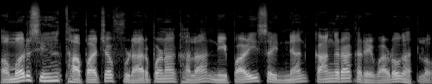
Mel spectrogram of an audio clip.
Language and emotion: Goan Konkani, neutral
